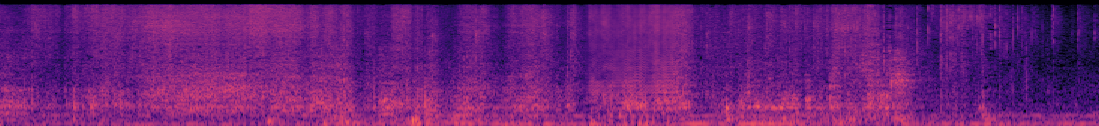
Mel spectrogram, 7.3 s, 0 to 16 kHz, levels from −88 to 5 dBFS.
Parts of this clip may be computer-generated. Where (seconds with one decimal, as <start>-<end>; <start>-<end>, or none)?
3.9-4.5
